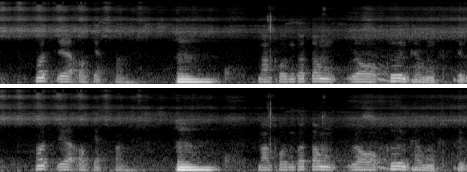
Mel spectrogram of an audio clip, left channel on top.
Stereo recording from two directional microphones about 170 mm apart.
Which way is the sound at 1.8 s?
25° right (ahead or behind).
